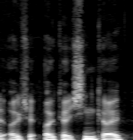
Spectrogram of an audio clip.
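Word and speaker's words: Ochocinco: He was Chad Johnson at the time when he was with TJ in Cincinnati before he, of course, went to Okosinko. Hope I said that right. – You did. Beautiful.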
